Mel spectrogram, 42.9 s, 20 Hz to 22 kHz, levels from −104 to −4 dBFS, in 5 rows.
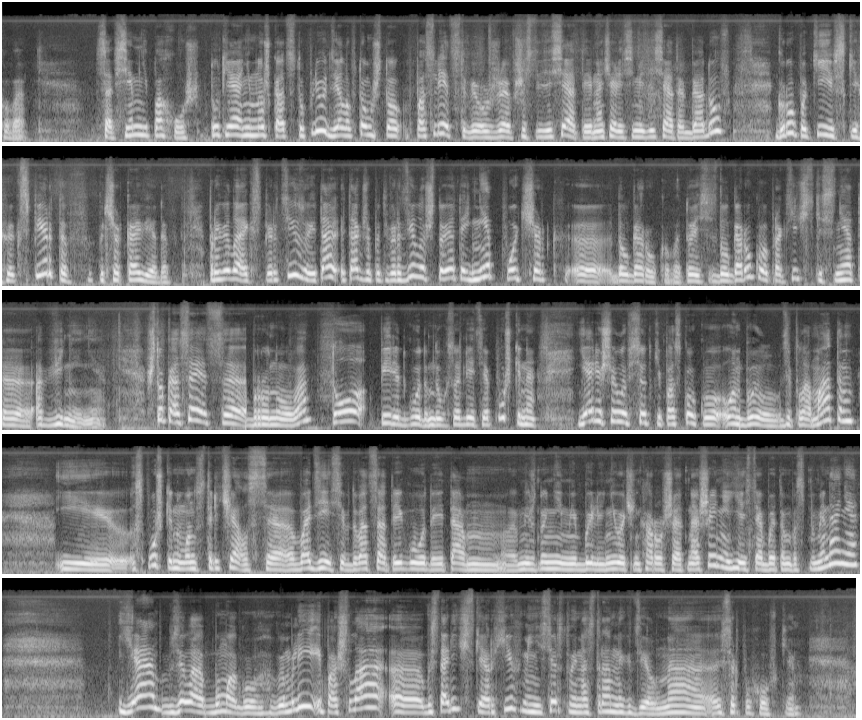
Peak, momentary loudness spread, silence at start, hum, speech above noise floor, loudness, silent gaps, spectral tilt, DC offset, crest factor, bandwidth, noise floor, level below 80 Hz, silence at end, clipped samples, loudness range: -8 dBFS; 8 LU; 0 s; none; 21 dB; -18 LUFS; none; -5.5 dB/octave; under 0.1%; 10 dB; 15 kHz; -38 dBFS; -48 dBFS; 0 s; under 0.1%; 2 LU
